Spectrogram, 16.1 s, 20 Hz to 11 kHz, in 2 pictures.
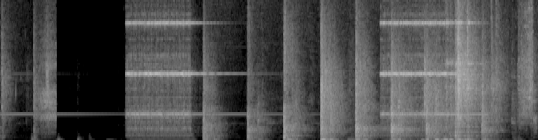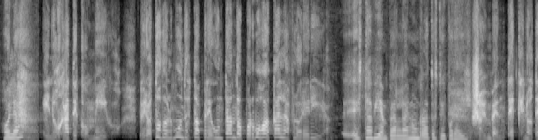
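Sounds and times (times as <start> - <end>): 
telephone bell ringing: 1.9 - 4.2, 5.7 - 7.6
speech: 8.1 - 16.1.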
